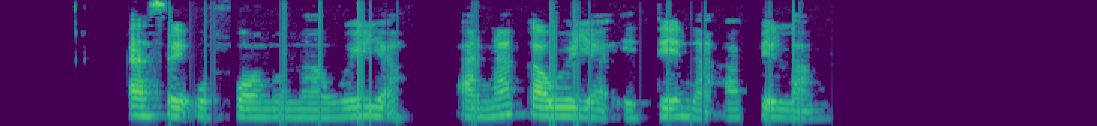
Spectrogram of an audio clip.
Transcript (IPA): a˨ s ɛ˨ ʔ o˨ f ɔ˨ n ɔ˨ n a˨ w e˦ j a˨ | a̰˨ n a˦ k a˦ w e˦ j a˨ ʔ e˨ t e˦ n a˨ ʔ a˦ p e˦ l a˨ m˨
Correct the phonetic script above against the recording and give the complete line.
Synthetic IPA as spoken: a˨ s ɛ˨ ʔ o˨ f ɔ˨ n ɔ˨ n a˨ w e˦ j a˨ | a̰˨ n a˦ k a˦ w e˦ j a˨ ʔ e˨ t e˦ n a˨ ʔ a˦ p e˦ l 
